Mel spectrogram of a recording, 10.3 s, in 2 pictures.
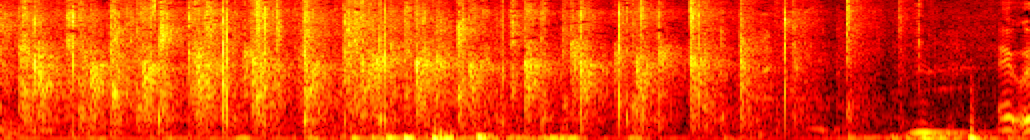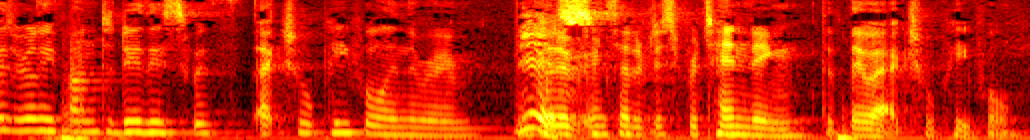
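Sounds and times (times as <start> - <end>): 
live audience clapping: 0.0 - 4.6
speech: 4.6 - 10.2.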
